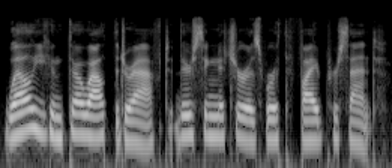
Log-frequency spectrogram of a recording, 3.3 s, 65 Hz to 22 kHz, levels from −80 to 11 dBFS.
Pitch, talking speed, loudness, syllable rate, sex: 190 Hz, 255 wpm, -17 LUFS, 5.4 syllables/s, female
